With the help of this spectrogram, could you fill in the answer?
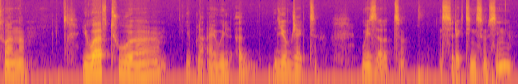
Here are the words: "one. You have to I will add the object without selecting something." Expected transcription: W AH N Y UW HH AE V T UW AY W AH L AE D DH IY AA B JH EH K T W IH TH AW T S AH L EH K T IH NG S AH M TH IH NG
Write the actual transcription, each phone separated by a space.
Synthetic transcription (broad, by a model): W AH N Y UW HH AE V T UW AY W AH L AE D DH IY AA B JH EH K T W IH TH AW T S AH L EH K T IH NG S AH M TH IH NG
